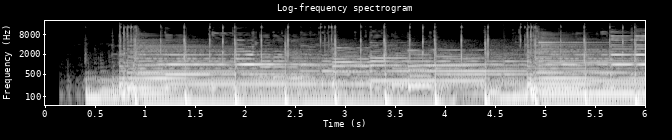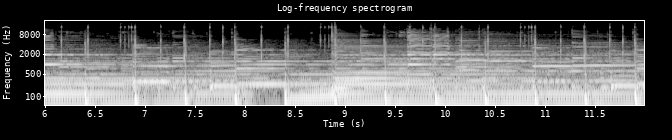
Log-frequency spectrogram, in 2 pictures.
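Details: Plucked acoustic guitar music plays continuously after a brief silent start, with strummed chords and a steady low rhythm; no barking or other animal sounds are heard.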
